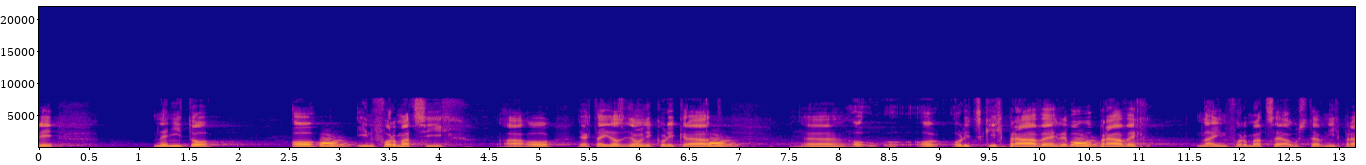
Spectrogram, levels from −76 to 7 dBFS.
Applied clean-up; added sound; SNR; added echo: none; Brass instrument; 1 dB; none.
